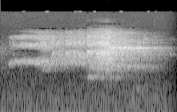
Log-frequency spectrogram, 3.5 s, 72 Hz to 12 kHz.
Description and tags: Dinosaur 2 - Khủng Long 2
AUDACITY
Stereo channel:
- Select 0.000s to 0.302s
- Effect→Noise Reduction
Get Noise Profile
- Select all
- Effect→Noise Reduction
Noise reduction (dB): 12
Sensitivity: 6
Frequency smoothing (bands): 3
- Cut section 3.582s to 4.078s
- Effect→Normailize...
✓Remove DC offset
✓Normailze maximum amplitude to: –3.0
✓Normalize stereo channels independently
- Effect→Change Speed...
Speed Multiplier: 0.15
- Select 0.000s to 0.300s
- Effect→Fade In
- Select 3.262s to 3.560s
- Effect→Fade Out
animal, ng-long, dinosaur, growl, khu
